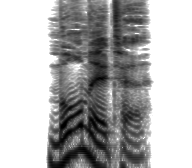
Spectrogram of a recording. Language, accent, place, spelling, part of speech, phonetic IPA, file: German, Germany, Berlin, murmelte, verb, [ˈmʊʁml̩tə], De-murmelte.ogg
- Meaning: inflection of murmeln: 1. first/third-person singular preterite 2. first/third-person singular subjunctive II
